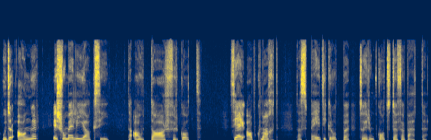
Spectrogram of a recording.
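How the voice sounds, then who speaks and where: A woman's voice: medium pitch, lively intonation, measured pace, dark tone, dry recording. A woman with a Swiss accent narrating a children's Bible story, explaining simply and speaking directly to young listeners.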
